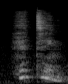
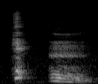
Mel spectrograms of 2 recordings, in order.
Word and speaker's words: hitting: We usually say it with a D sound. Hitting. Hitting. Quit hitting me. Quit hitting me. Quit hitting me. Hitting, hitting, hitting. Getting, getting, getting. And if we use a glottal stop, hitten.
